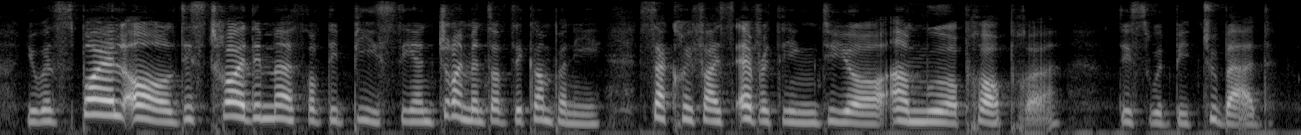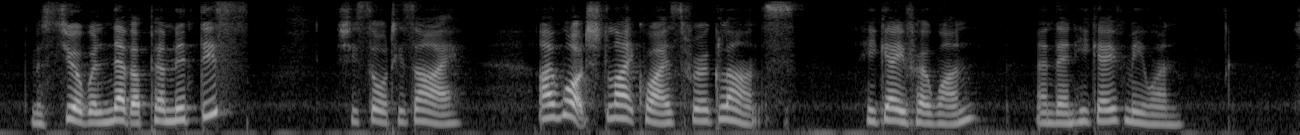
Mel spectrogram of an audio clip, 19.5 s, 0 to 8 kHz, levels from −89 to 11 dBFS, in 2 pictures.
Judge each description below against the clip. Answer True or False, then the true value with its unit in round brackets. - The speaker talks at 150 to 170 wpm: True (155 wpm)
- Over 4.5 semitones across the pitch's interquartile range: False (4.1 semitones)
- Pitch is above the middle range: True (210 Hz)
